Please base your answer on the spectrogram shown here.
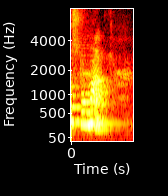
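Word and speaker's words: stomach: যেমন স্টমাক স্টমাক মানে কি? পাখস্ত তৈরি। তাইতো? এখানেই এর উচ্চারণ কি হচ্ছে?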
